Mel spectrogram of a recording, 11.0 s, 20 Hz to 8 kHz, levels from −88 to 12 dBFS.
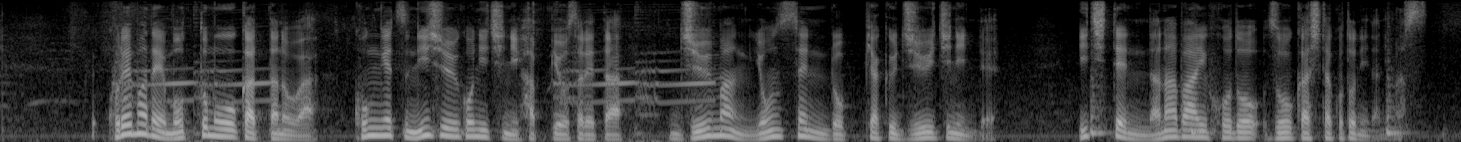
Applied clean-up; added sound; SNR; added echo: none; Snare drum + Alarm; 14 dB; none.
